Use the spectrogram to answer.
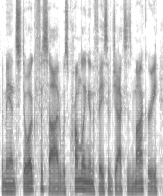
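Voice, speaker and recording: A man's voice: fairly low pitch, fairly quick. A man reading a fantasy story aloud and adding enthusiastic, informal fan commentary as a reaction video host.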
